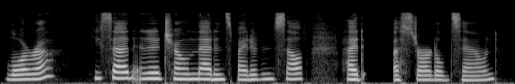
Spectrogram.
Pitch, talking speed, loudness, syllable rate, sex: 240 Hz, 175 wpm, -19 LUFS, 4.7 syllables/s, female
